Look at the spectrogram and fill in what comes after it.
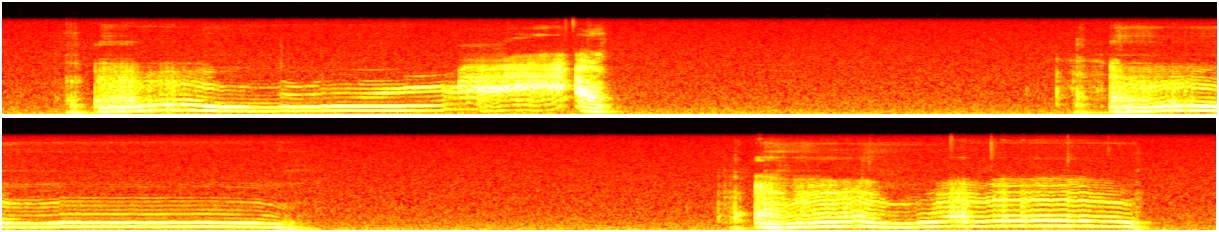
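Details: Indoors, Conker the terrier talks for attention in three sustained moaning growls, each two to four seconds long, steady in pitch with whiny rising inflections at the ends, spaced by short pauses.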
